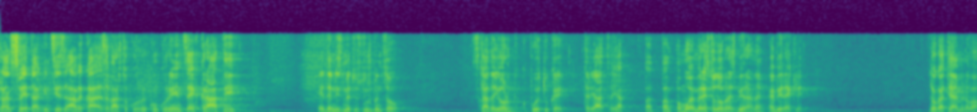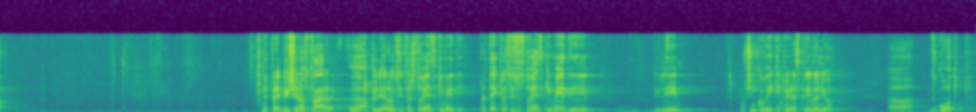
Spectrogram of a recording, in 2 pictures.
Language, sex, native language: Slovenian, male, Slovenian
